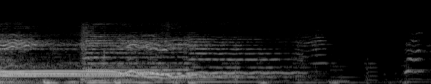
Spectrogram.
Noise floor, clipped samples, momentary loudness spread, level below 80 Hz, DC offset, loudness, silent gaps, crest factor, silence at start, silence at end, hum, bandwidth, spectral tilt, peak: -61 dBFS; under 0.1%; 21 LU; -46 dBFS; under 0.1%; -28 LUFS; none; 16 dB; 0 s; 0.1 s; none; 8 kHz; -6 dB/octave; -12 dBFS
